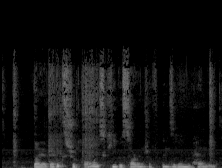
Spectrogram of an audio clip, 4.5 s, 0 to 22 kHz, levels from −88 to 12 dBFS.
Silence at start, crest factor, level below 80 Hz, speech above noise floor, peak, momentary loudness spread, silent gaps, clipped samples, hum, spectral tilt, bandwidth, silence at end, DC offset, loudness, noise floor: 0.25 s; 16 dB; -68 dBFS; 22 dB; -18 dBFS; 8 LU; none; under 0.1%; none; -6 dB/octave; 16 kHz; 0.15 s; under 0.1%; -35 LUFS; -57 dBFS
